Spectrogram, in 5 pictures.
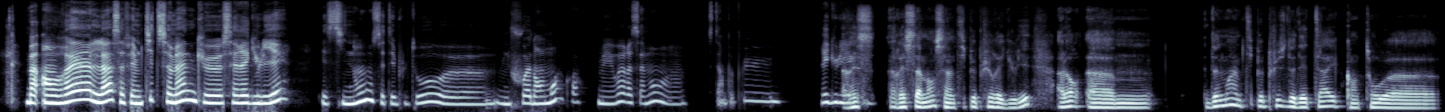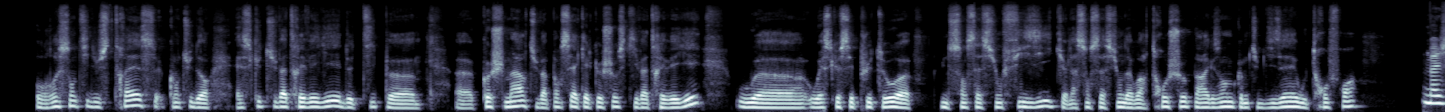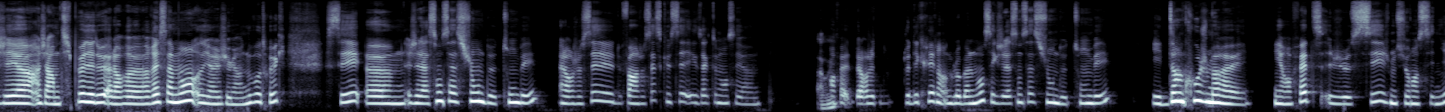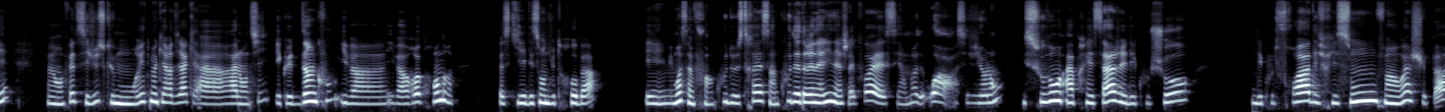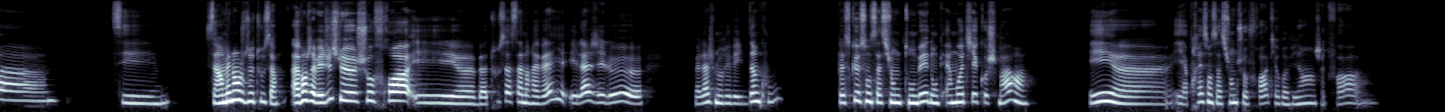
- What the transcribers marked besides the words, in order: tapping; other background noise; stressed: "d'un coup"; stressed: "d'un coup"
- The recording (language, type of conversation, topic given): French, advice, Comment décririez-vous votre insomnie liée au stress ?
